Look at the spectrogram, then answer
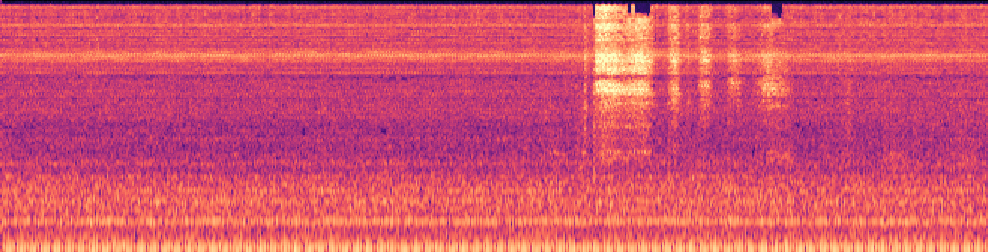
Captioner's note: car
